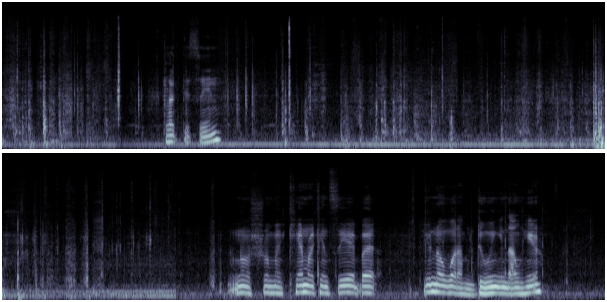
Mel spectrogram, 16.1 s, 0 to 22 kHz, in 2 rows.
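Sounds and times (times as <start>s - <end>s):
steady low hum: 0.0s - 16.0s
clicks and scrapes of hands fitting parts: 2.9s - 11.0s.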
